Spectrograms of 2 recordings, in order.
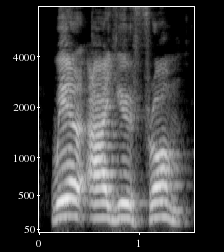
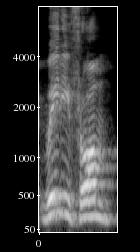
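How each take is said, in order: First: Very slow and a bit louder, each word drawn out; slow right down like the viewer asked; deliberately slow. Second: Said in the usual way. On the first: Shown as a demonstration. Streamer answering a chat request to talk slowly, exaggeratedly slow. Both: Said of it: "talk slowly".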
